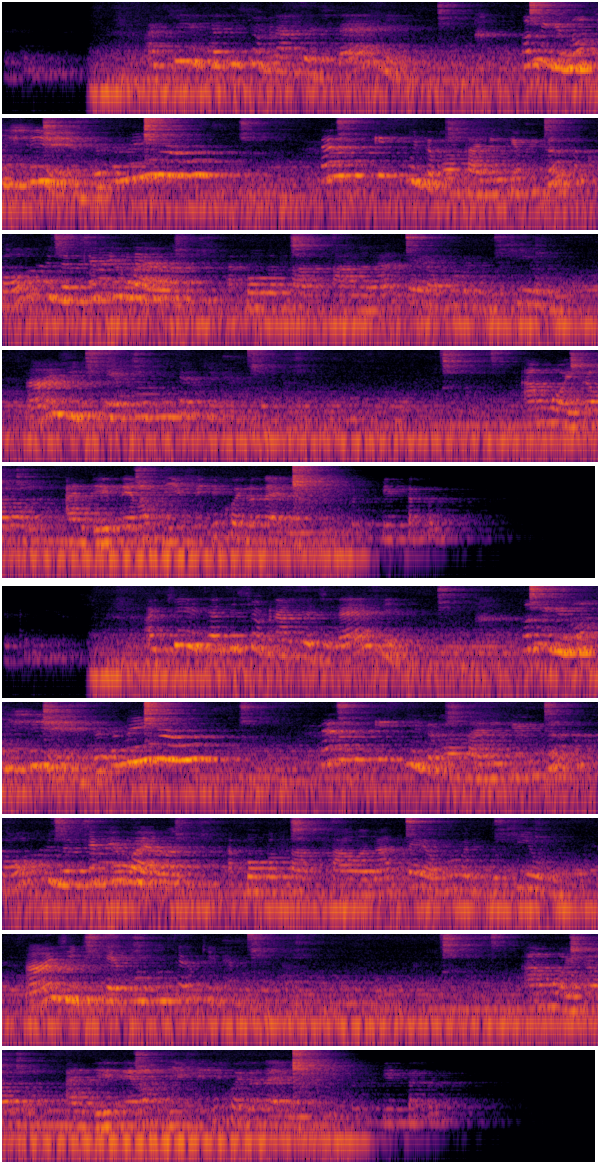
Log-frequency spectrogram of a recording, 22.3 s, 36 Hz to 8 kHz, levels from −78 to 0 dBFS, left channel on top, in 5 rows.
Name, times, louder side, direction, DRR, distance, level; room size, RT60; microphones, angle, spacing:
voice 1, 0.0-0.3 0.8-3.1 5.2-6.1 9.6-10.3 10.6-13.2 13.6-16.4, right 2 dB, 55° right, 0 dB, 0.5 m, -31 dB
sound 1, 0.6-20.4, right 1 dB, 5° right, 1.1 m, -35 dB
voice 2, 3.5-5.2 6.8-10.5 17.3-21.1, left 1 dB, 40° left, -2 dB, 0.6 m, -31 dB
5.3 x 2.3 x 2.6 m, 1.2 s
head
